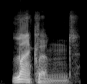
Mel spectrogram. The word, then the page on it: lackland: British English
